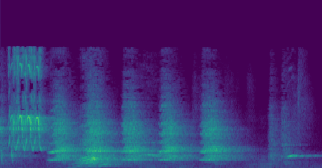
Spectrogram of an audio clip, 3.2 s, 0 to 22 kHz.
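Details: Venezuelan amazon, one parrot some 10 meters off, whistling contentedly: several loud, rough, broadband squawks in quick rhythmic succession, softening, then a short level pure whistle to close.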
